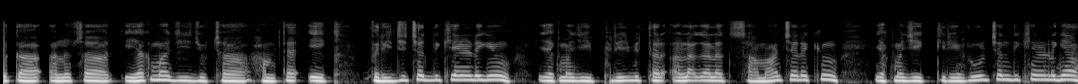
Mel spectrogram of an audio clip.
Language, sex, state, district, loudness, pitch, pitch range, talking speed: Hindi, male, Uttarakhand, Uttarkashi, -15 LUFS, 170 Hz, 160-195 Hz, 170 wpm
